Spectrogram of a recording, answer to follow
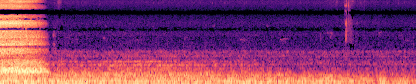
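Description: A man's deep chest breath drawn in through the mouth for about a second, then held: after it only faint room hum is heard.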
